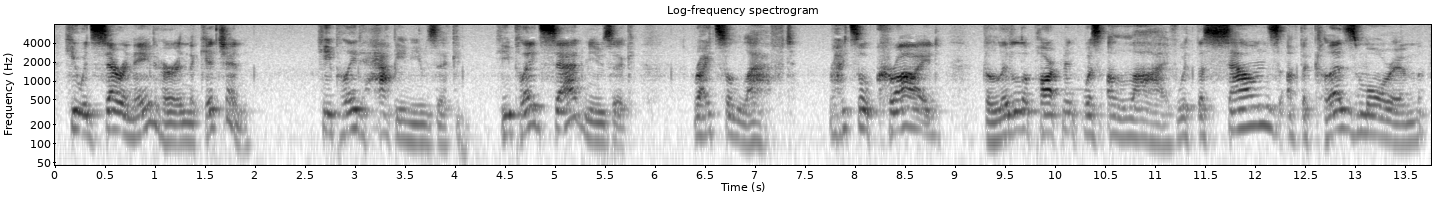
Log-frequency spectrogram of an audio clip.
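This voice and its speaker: A male storybook reader with a mid-pitched voice that moves up and down in a lively way. He narrates for children with measured, dramatic phrasing and pauses for emphasis. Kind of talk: expressive scripted storytelling for children.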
